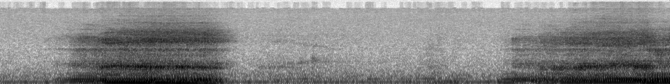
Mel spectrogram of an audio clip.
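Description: Two long, rough, low rattling snores on the in-breath, separated by a quiet pause, in a still room; ordinary snoring during sleep.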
